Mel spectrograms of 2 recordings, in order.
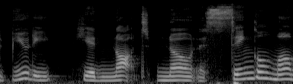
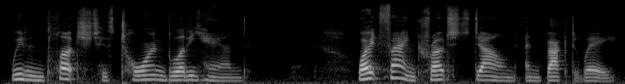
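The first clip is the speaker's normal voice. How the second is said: ordinary delivery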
